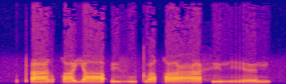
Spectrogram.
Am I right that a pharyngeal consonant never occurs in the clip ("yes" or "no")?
no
